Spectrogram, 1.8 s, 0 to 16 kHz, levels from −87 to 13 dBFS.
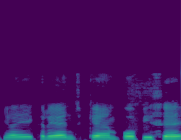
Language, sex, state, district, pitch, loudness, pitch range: Hindi, male, Bihar, Araria, 180 Hz, -24 LUFS, 160-190 Hz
